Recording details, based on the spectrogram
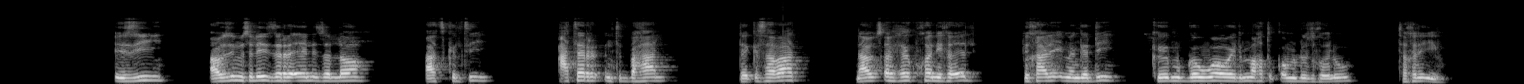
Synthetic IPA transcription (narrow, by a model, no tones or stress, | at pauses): ʔɨzi | ʔaβzimɨslizɨɾɐɛnizɐlːo̞ | ʔaskʰɨlt̪ʰi | ʕa̰t̪ʰɐɾɨnt̪ʰɨbːaɦal | d̪̥ɐkʼːis̬ɐβat̪̚ | naβt͡sʼɐβħokʰɨ̥xonjɪxɨʔɨl | b̥ɨkʰaliʔmɐŋɡɐd̪i | kʰɨmɨɡɐwowɔjd̪ɨmːaxɨt̪ʼɨkʼːomɨlːuzɨxɨʔɨlu | t̪ʰɐxliɨjːu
